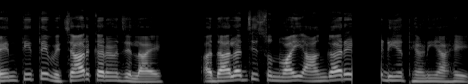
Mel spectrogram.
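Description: At 3.52 s there's a rebuffering stall: playback runs dry, sits silent until 3.81 s, then picks up exactly where it left off, adding about 0.3 s.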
